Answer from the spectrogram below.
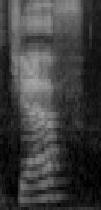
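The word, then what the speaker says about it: Geph: His name is Jeff. It's spelled G-E-P-H.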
